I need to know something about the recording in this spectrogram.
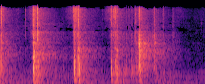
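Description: Oracle card deck being shuffled by hand, with five sharp slapping strokes of cards against the deck, about two or three a second.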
